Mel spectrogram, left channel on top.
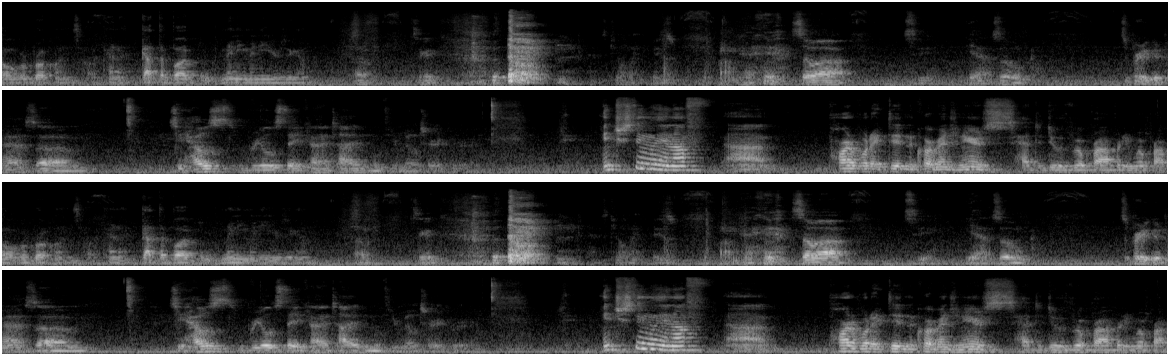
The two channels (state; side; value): normal; both; correlation 0.04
